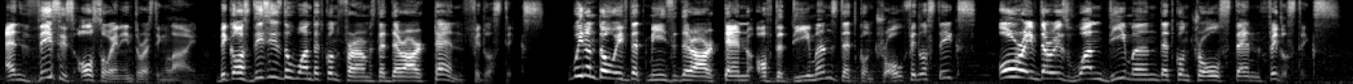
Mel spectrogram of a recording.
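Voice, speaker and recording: High-voiced, animated male explainer. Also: normal speed, hardly any pauses. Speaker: video host, game lore commentator. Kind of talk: scripted explainer narration.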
